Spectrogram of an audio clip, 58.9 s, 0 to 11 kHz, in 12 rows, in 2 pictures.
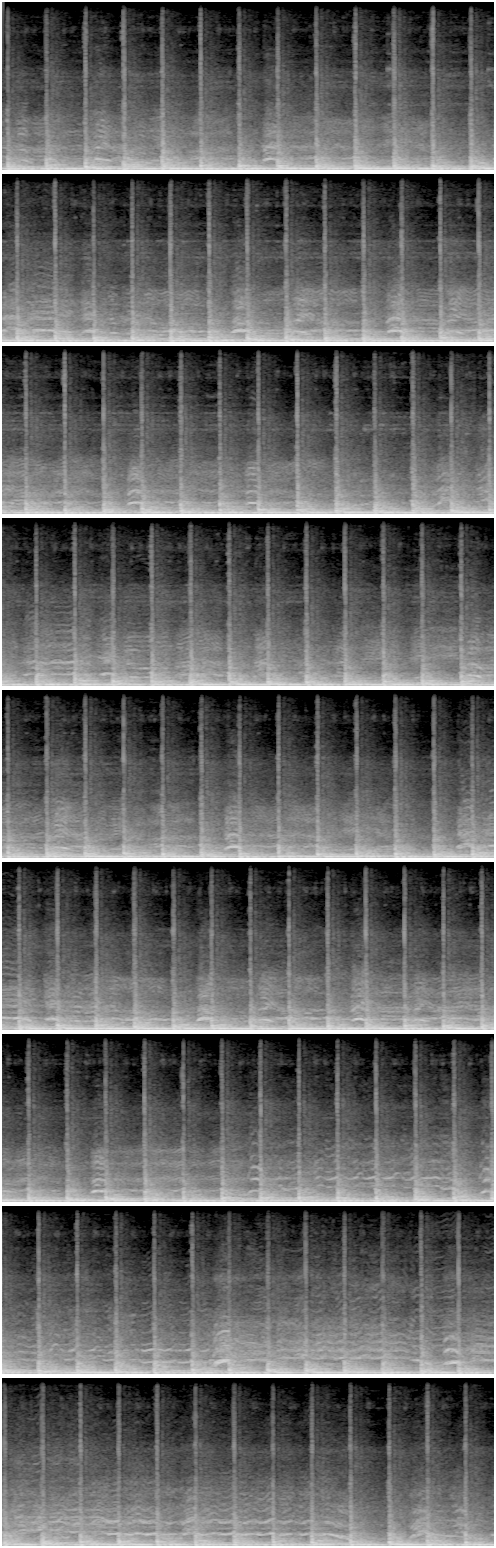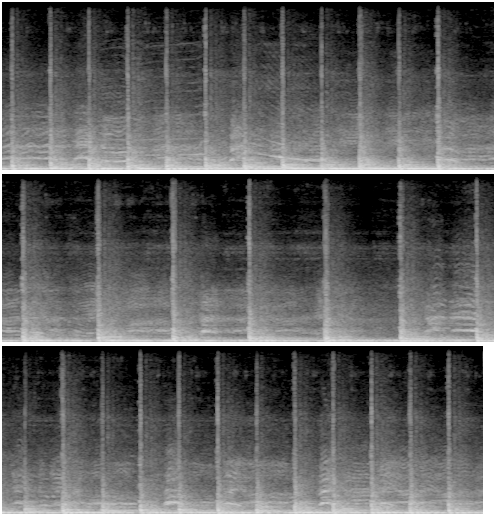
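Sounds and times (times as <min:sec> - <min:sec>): group singing in unison: 0:00.0 - 0:58.9
large hide drum beaten with sticks: 0:00.0 - 0:58.9.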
